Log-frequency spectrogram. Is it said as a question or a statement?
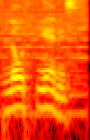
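statement. It is said with a statement tune. The speaker states that the listener has it. "Now the statement, not the question"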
